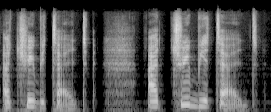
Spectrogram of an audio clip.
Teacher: has four distinct syllables starting with a short a vowel sound followed by tri which is the stressed syllable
